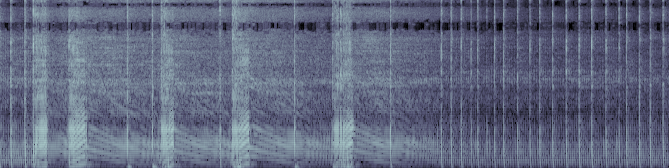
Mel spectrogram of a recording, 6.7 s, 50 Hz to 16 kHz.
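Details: Newly rebuilt Stihl 400 chainsaw after owner installed upgrades and a chain catcher: crisp revving bursts climbing and falling cleanly, then a steady popping idle; runs strong and healthy.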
